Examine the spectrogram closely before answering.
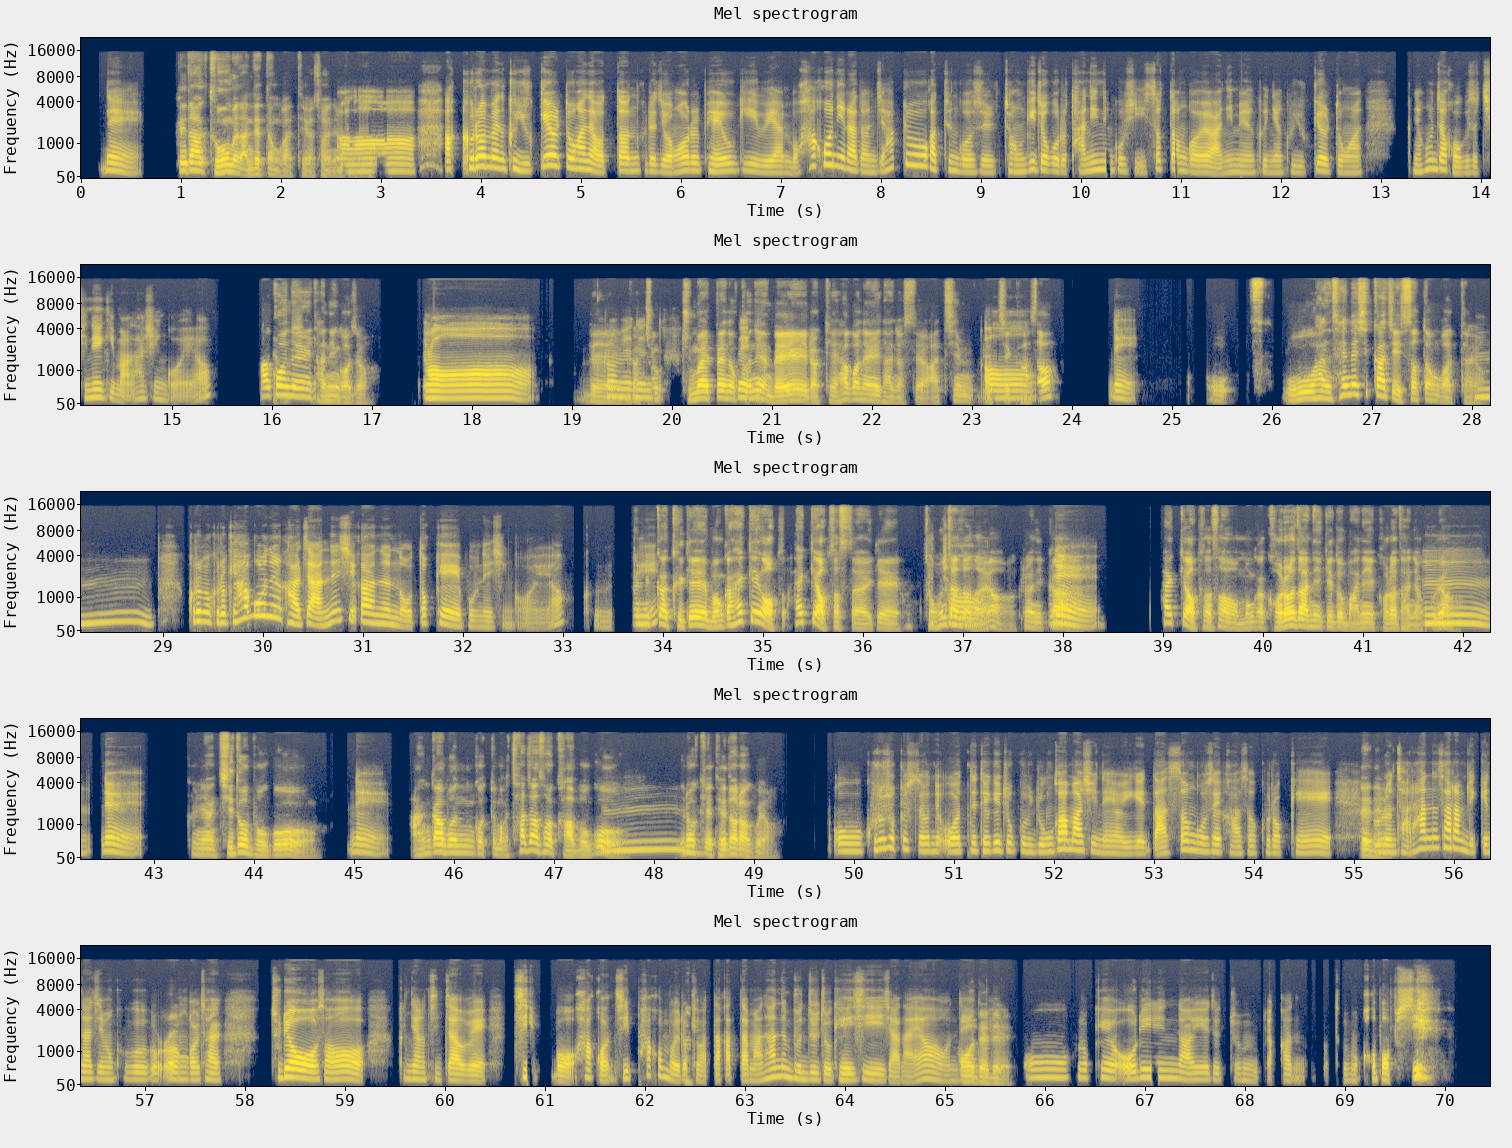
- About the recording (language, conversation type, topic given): Korean, podcast, 첫 혼자 여행은 어땠어요?
- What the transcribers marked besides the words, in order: other background noise; tapping; laugh; laughing while speaking: "없이"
